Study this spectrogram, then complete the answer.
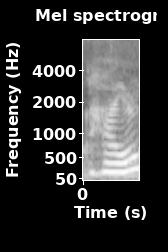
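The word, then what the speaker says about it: Hier: Pauline Bruce is our treasurer and the secretary is Vicky Har. H I E R. Is that the way it's pronounced? Higher, but okay.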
